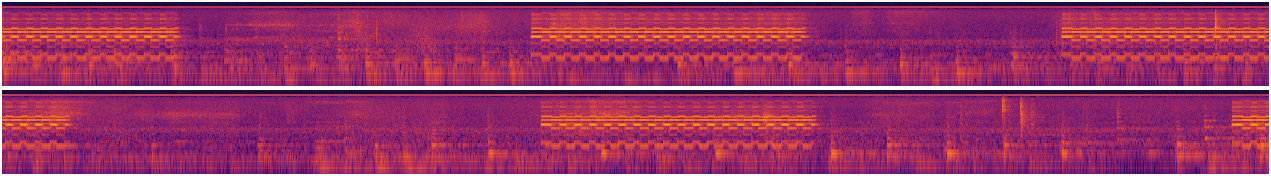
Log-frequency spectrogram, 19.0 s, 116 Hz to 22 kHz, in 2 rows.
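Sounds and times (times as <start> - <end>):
telephone ringing: 0.0 - 1.4, 4.0 - 6.1, 7.9 - 10.1, 13.5 - 15.7, 18.7 - 19.0
background music: 0.0 - 19.0.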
